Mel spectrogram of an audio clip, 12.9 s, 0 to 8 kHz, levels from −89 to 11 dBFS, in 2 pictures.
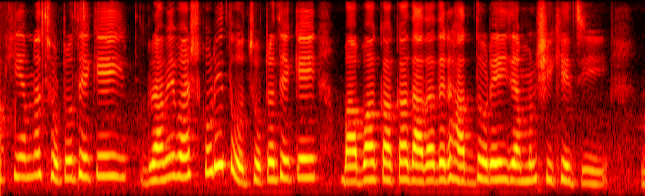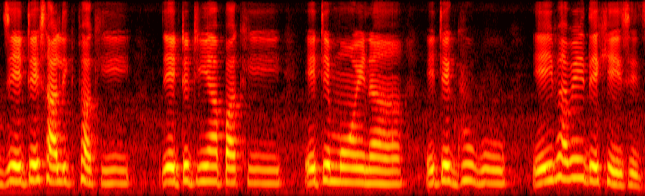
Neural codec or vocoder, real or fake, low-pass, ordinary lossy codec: none; real; none; none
